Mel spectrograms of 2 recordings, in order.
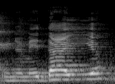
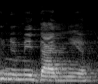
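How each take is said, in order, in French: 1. La fin se prononce avec un son proche de Y. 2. La fin se prononce avec un son L clair. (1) "Non, une médaille" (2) "Je ne vais pas dire une médaille"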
